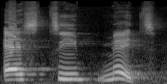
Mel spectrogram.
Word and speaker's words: estimate: And if you are to look at the antepenultimate syllable, as I've said earlier, I said is a third syllable from the end.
